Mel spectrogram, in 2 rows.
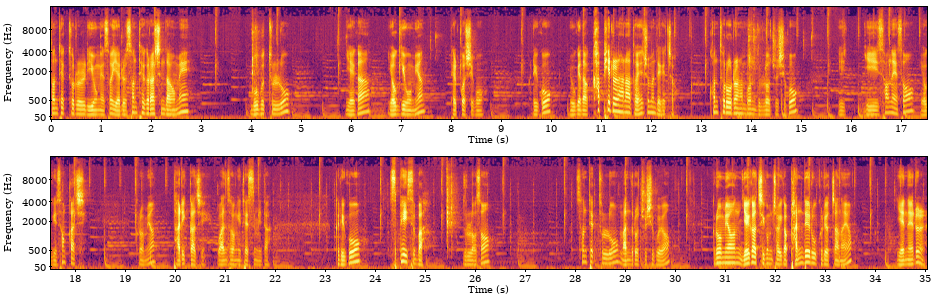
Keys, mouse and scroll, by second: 1.3 click, 4.1 m, 5.7 click, 15.1 click, 18.2-22.4 middle drag, 26.5 space, 28.9-30.5 middle drag, 34.4-35.0 drag.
